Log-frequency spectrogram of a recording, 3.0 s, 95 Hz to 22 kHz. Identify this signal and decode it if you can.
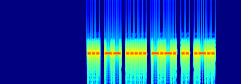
Morse code, heard as a keyed tone, about 44 wpm, 700 Hz. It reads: SM5CIL
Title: Call Signs - 45wpm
